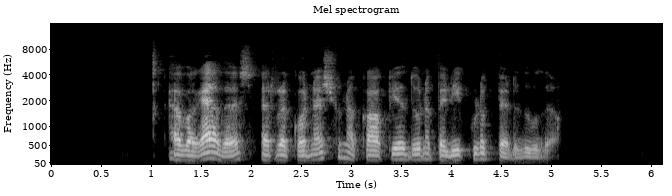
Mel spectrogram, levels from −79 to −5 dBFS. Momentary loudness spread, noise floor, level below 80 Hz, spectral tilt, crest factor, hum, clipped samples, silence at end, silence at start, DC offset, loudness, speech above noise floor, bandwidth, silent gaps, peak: 13 LU; -86 dBFS; -72 dBFS; -5 dB/octave; 24 dB; none; under 0.1%; 1.05 s; 1 s; under 0.1%; -27 LUFS; 59 dB; 9.2 kHz; none; -6 dBFS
